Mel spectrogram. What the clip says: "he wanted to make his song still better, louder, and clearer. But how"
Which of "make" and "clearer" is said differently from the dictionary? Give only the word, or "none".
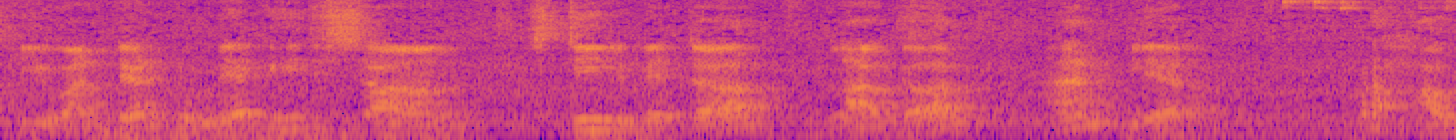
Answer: clearer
